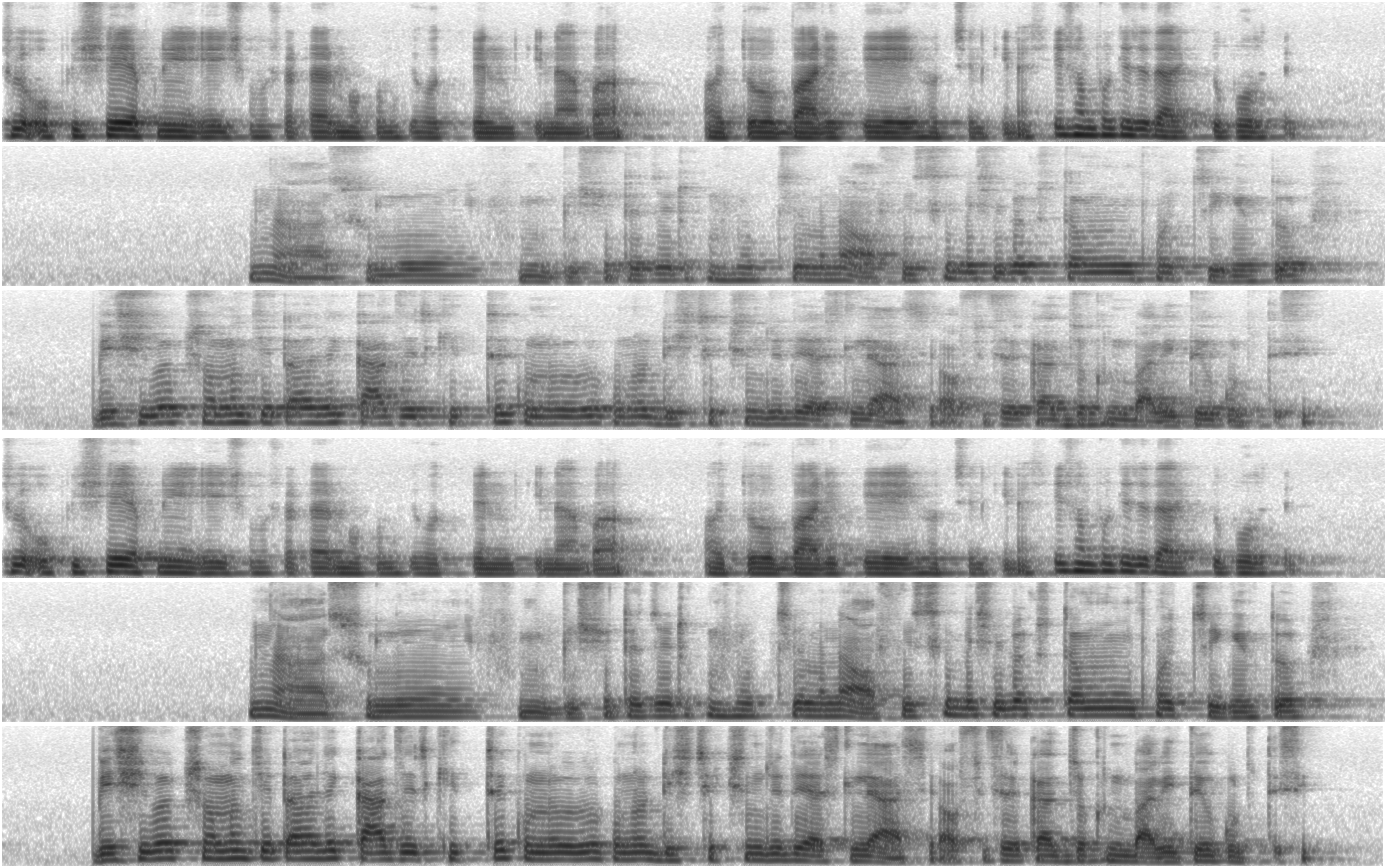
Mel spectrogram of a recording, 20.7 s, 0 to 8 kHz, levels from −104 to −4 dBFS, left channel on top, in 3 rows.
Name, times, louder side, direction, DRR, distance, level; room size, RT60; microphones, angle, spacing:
voice 1, 0.0-3.1 3.5-6.3, left 2 dB, 20° left, 14 dB, 0.3 m, -26 dB
voice 2, 8.1-13.6 14.3-20.4, right 4 dB, 80° right, 11 dB, 0.5 m, -29 dB
11.5 x 4.4 x 4.1 m, 0.67 s
head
